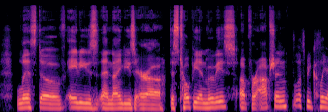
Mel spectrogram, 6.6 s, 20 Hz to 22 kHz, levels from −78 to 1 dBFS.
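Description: Nothing in this stretch of speech stands out as a technical problem, so there's no fault to walk through here.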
